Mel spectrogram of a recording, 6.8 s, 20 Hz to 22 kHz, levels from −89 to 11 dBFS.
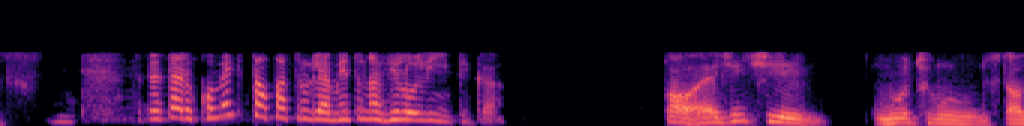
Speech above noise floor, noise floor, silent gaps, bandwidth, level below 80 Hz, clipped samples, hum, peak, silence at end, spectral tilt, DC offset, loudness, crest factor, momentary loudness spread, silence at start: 25 dB; -45 dBFS; 3.55-4.42 s, 5.58-5.76 s; 4.1 kHz; -60 dBFS; under 0.1%; none; -2 dBFS; 0 s; -11 dB/octave; under 0.1%; -20 LUFS; 20 dB; 15 LU; 0.35 s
